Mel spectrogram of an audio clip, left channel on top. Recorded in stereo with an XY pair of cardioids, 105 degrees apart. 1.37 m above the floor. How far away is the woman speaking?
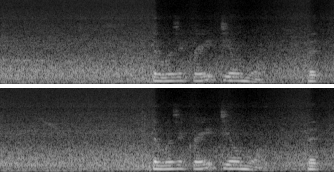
About 1.0 m.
